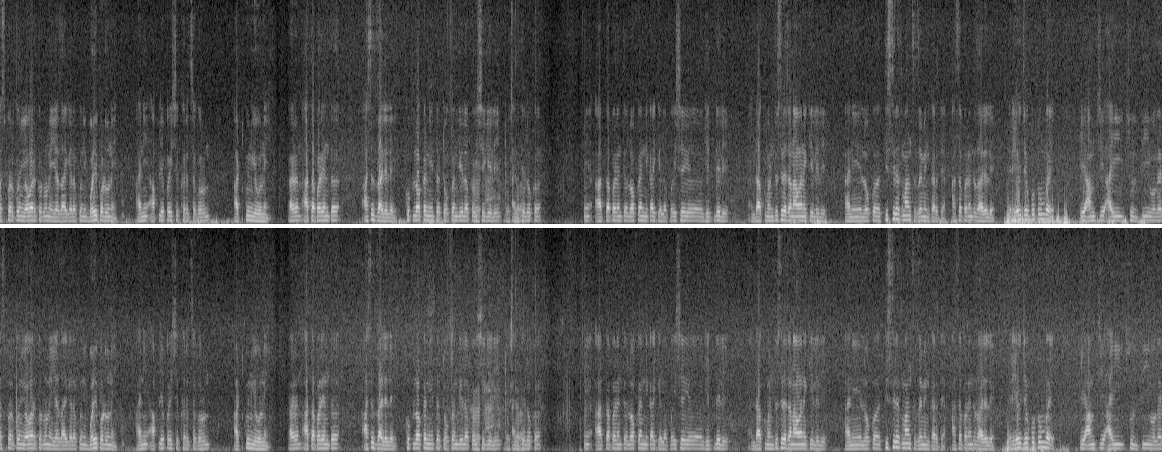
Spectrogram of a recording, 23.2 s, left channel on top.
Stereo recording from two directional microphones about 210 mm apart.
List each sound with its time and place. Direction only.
0.0 s speech: 25° left (ahead or behind)
9.4 s speech: 10° left (ahead or behind)
10.5 s speech: 25° left (ahead or behind)
11.9 s speech: 25° left (ahead or behind)
22.6 s speech: 15° left (ahead or behind)
23.0 s speech: 25° left (ahead or behind)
